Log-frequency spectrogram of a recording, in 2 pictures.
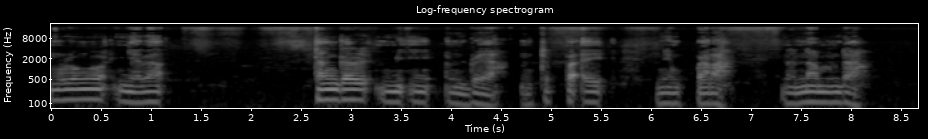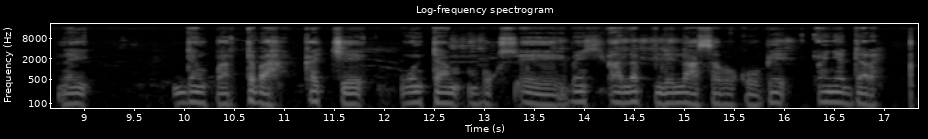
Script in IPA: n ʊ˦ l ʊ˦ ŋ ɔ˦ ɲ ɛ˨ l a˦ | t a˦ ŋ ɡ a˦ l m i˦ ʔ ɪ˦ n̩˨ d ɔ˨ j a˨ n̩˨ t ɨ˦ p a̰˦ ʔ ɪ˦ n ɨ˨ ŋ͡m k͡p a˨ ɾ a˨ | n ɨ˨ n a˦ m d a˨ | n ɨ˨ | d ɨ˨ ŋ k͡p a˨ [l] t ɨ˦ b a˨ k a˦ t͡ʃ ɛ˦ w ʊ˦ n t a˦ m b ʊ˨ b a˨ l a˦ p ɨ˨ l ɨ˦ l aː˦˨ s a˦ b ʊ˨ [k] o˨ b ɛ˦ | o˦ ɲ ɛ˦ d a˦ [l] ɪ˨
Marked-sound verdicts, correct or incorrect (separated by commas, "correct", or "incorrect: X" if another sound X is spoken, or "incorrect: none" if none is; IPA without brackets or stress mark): incorrect: ɾ, correct, incorrect: ɾ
